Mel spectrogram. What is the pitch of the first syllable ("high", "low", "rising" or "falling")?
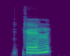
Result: rising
